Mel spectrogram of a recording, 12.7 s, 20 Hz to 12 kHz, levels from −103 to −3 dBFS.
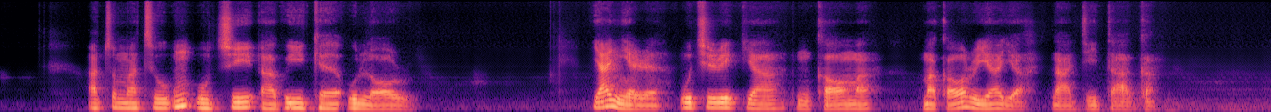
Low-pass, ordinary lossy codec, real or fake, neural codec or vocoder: none; none; fake; codec, 24 kHz, 0.5 kbps, DualCodec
